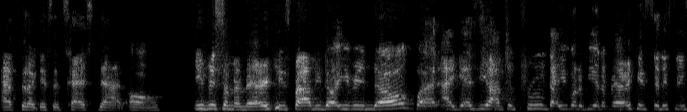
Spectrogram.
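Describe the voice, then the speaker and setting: With a slight Liberian accent, a woman talks very fast in a somewhat breathy voice, her pitch fairly high with ordinary variation, the sound dry and close with no echo. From Liberia (Monrovia), moved to US at 8. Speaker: chef and restaurant owner. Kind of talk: podcast interview. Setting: Instagram live.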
